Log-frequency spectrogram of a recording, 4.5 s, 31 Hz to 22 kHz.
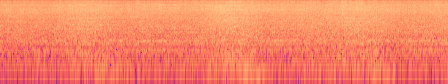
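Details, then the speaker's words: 1991 Mercedes 500SL (R129, M119 V8), fully warm after about 25 minutes of driving; the owner reports a high idle once warm. Here a steady, even low rumble with no knocks or misses: normal warm idle. "yeah I'm just gonna let it idle uh here for about 10 minutes pretty warm now so Island good"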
